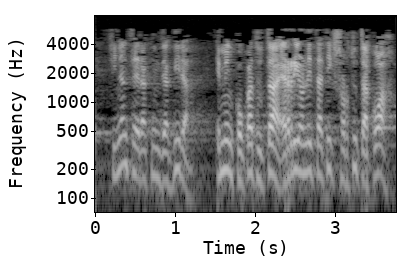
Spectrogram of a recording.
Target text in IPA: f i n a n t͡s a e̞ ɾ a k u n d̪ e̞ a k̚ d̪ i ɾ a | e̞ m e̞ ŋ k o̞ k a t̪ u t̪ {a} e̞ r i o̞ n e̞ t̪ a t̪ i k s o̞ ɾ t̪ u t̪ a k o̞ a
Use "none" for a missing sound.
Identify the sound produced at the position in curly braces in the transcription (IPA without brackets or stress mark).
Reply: a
